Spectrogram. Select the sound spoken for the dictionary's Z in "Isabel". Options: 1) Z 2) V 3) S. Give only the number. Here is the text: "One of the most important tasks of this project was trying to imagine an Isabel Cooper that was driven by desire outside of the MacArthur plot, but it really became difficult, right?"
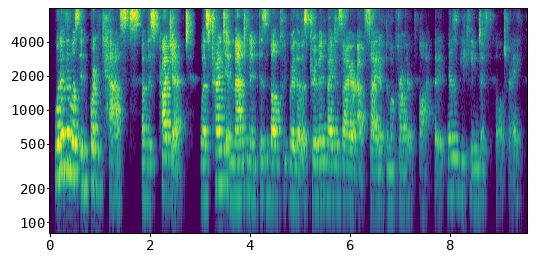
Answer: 1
